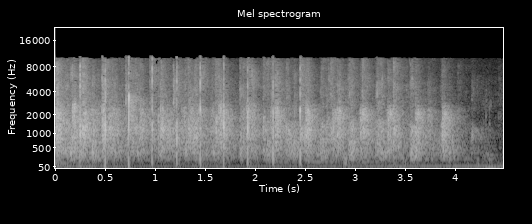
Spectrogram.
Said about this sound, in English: So I think we need to give him another round of applause.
